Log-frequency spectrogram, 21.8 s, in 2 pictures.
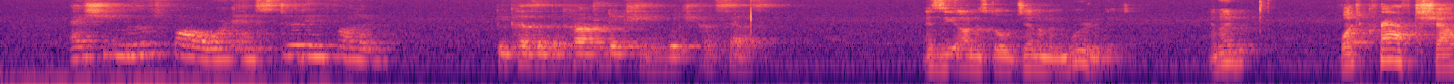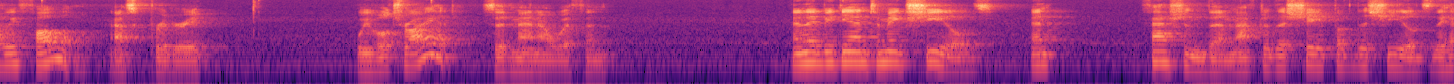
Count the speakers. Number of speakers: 4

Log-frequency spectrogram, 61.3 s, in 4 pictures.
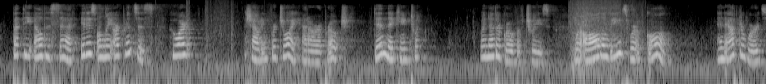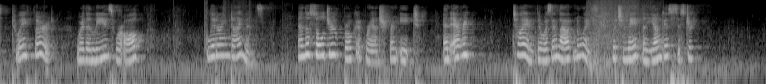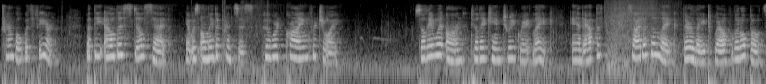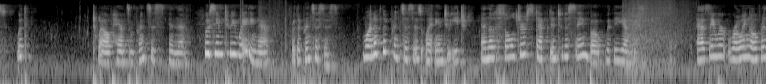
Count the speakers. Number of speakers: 1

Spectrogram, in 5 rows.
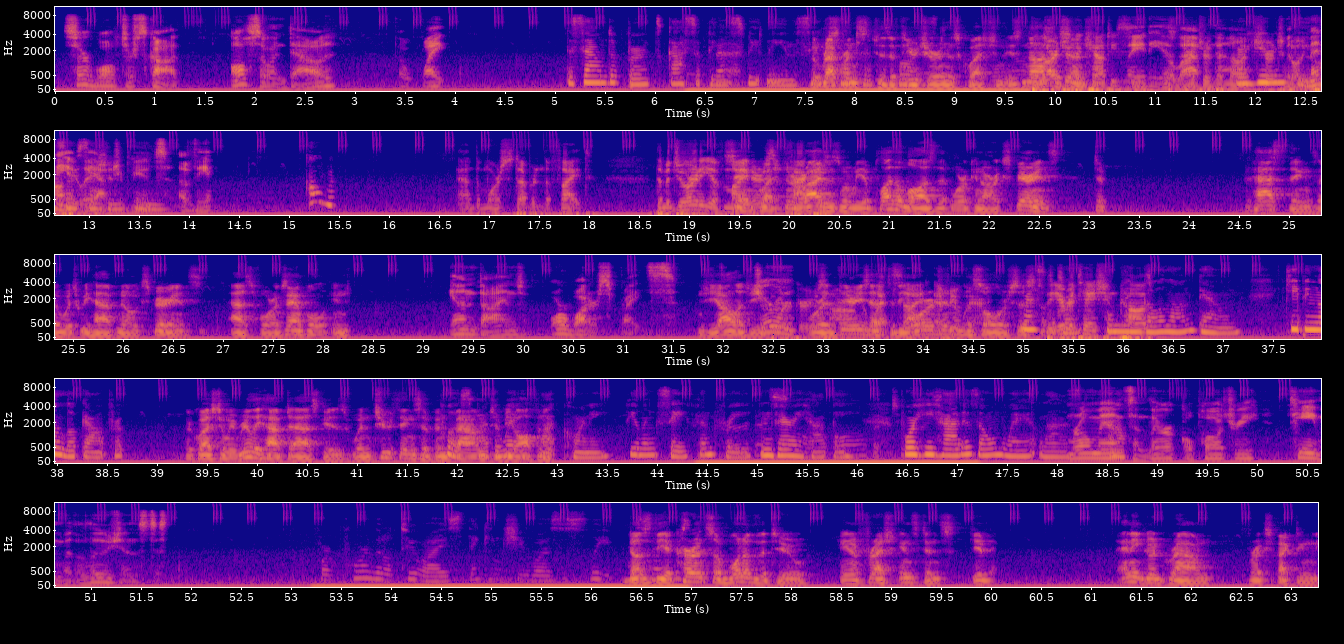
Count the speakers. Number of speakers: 5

